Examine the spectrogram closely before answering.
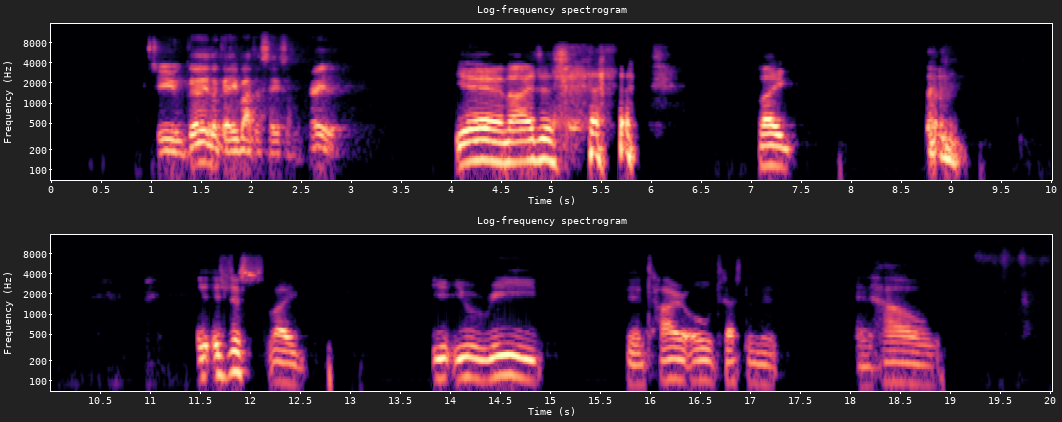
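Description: Young men talk calmly over an online call.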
